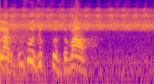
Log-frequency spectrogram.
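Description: Steady, high-pitched drone of insects in a forest. A man's voice speaks over it for about the first second.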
